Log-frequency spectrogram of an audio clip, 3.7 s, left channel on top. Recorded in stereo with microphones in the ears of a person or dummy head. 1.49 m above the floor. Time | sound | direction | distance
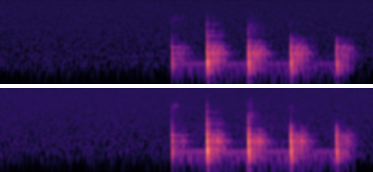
1.7 | knocking | 35° right (ahead or behind) | 1.0 m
